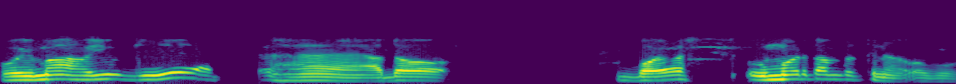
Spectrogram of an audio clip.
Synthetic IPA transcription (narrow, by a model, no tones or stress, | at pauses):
hujmaɦujuʔɡij | ɦɛ̃ad̪ɔ | bɔjɔsuməɾd̪amt̪ɔt̪ina̰ʔbabu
